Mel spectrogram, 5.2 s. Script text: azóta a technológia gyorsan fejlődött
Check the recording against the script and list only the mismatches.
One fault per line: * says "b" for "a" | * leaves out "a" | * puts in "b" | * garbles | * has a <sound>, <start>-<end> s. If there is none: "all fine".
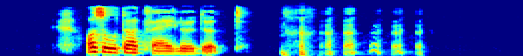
* leaves out "technológia gyorsan"
* has a laugh, 2.8-4.3 s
